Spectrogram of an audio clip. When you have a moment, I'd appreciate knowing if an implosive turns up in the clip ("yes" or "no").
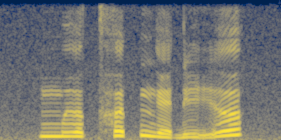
yes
